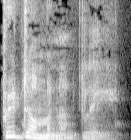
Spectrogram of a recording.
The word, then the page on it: predominantly: British English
